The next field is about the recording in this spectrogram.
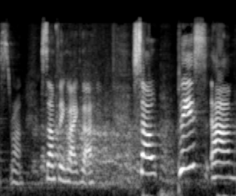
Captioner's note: laughter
